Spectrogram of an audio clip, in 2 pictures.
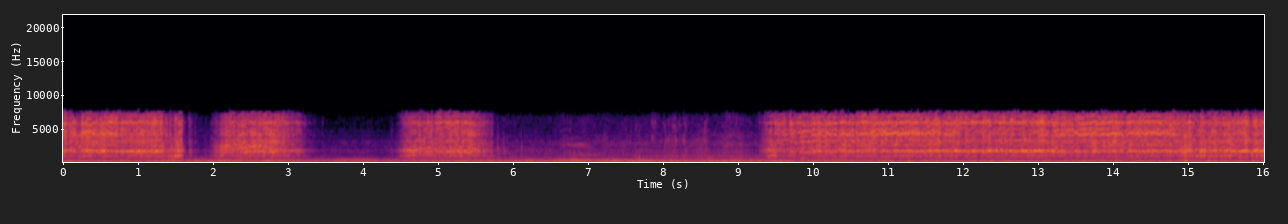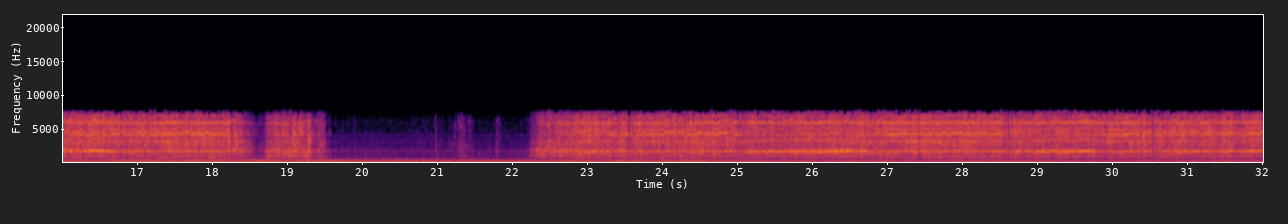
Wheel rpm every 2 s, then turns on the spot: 200, 90, 80, 10, 30, 210, 220, 210, 220, 120, 20, 140, 210, 220, 210, 220.
4-8 18-20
